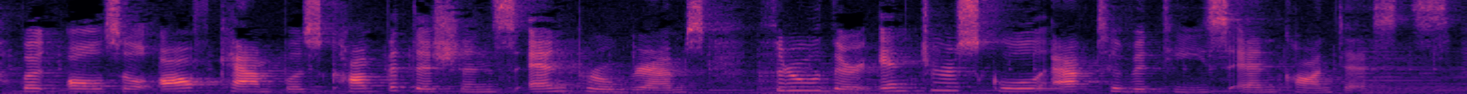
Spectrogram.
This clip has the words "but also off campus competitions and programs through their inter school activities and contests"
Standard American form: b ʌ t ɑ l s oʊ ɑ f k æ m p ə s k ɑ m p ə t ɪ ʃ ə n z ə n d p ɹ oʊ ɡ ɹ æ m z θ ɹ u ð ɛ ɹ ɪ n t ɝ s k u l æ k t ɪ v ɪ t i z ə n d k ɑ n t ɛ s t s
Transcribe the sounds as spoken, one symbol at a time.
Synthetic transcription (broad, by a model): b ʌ t ɑ l s oʊ ɑ f k æ m p ə s k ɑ m p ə t ɪ ʃ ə n s ə n d p ɹ oʊ ɡ ɹ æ m s θ ɹ u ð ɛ ɹ ɪ n t ɝ s k u l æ k t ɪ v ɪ t i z ə n d k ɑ n t ɛ s t s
